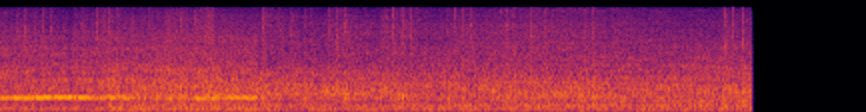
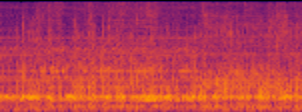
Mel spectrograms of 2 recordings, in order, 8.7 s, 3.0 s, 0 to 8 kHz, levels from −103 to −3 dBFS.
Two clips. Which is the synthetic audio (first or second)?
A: second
